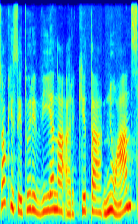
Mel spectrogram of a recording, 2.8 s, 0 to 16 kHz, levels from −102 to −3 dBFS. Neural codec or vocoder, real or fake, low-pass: vocoder, 44.1 kHz, 128 mel bands every 512 samples, BigVGAN v2; fake; 14.4 kHz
